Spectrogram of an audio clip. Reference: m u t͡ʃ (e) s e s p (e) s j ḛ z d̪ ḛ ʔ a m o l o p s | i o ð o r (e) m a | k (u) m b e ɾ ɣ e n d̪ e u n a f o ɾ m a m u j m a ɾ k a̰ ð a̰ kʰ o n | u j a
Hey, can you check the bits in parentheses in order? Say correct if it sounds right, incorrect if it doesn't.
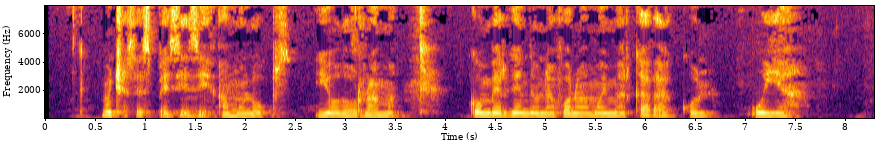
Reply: incorrect: a, correct, incorrect: a, incorrect: o

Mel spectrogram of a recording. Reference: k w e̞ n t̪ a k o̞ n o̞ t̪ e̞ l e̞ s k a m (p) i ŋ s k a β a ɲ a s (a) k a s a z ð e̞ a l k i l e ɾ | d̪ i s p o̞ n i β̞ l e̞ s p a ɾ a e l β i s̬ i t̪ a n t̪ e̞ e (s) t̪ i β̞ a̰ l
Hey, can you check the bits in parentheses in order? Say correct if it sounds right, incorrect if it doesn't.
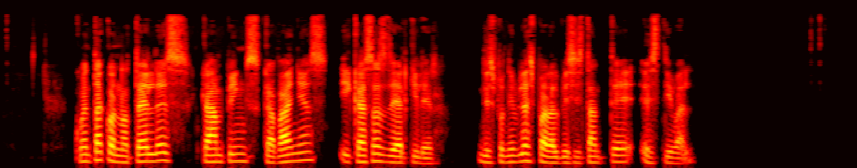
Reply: correct, incorrect: i, correct

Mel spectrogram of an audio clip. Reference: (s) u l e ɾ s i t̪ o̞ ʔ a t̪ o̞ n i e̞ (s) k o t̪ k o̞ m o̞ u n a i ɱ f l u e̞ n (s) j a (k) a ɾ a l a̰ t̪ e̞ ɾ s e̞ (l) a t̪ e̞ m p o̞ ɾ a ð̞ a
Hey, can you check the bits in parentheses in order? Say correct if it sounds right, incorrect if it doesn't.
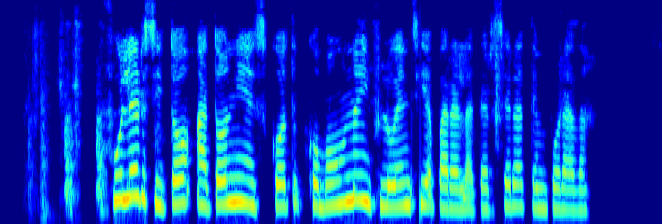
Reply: incorrect: f, correct, correct, incorrect: p, incorrect: ɾ

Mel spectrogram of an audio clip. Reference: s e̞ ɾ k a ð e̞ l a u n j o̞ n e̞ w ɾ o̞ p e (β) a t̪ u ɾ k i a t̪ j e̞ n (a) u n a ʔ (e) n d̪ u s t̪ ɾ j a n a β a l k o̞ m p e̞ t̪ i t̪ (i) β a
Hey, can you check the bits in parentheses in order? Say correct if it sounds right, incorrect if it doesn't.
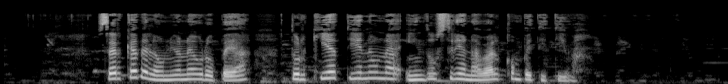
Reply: incorrect: none, incorrect: e, incorrect: i, correct

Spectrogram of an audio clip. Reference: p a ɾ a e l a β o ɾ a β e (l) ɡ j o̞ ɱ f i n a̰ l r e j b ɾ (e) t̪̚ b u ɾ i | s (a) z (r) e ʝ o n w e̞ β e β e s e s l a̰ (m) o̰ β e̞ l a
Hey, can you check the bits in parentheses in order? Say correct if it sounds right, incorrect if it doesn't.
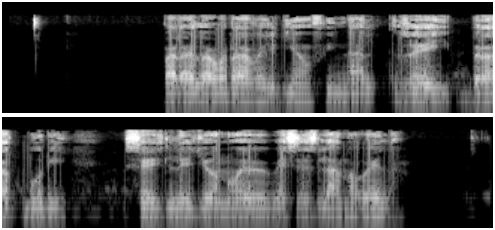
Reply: correct, incorrect: a, incorrect: e, incorrect: l, incorrect: n

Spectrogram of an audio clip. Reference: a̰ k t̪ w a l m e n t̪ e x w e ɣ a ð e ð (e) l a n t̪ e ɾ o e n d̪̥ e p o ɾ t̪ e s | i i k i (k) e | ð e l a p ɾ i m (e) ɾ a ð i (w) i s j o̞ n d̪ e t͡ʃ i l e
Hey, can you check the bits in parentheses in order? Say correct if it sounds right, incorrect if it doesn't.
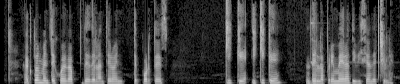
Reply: correct, correct, correct, incorrect: β

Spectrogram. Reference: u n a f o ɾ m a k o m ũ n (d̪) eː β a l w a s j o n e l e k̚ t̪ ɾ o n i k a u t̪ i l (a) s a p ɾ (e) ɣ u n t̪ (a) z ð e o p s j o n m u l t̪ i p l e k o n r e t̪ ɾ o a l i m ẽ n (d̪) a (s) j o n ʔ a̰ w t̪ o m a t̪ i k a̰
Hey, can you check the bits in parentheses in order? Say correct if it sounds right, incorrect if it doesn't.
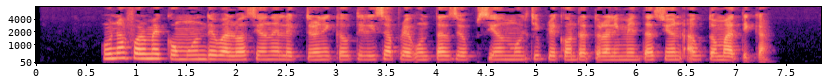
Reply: correct, incorrect: i, correct, correct, incorrect: t̪, correct

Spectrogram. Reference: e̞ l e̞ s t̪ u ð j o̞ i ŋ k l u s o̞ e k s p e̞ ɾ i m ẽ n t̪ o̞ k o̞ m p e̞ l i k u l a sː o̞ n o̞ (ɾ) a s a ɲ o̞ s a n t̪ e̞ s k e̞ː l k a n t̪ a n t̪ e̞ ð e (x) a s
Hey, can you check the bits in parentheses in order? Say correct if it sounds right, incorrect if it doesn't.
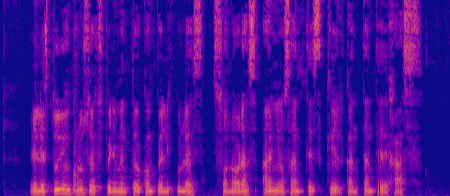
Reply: correct, correct

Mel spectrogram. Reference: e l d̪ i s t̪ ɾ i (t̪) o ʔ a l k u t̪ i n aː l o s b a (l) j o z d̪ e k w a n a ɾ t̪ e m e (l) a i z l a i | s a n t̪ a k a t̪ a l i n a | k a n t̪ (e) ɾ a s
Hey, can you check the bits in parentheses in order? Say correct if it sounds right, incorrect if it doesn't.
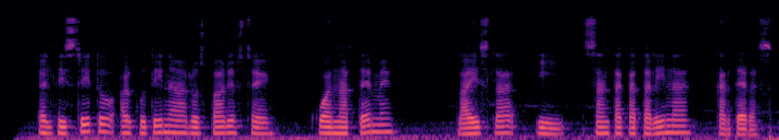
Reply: correct, incorrect: ɾ, correct, correct

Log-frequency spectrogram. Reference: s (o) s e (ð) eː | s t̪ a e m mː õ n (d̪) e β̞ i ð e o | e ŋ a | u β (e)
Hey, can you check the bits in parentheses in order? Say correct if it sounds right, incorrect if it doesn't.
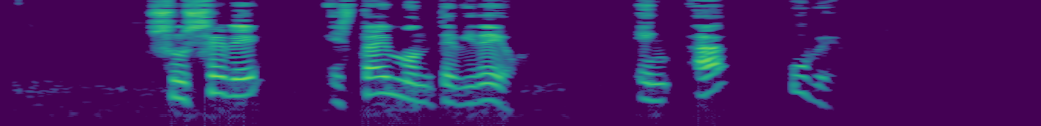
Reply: incorrect: u, correct, incorrect: t̪, correct

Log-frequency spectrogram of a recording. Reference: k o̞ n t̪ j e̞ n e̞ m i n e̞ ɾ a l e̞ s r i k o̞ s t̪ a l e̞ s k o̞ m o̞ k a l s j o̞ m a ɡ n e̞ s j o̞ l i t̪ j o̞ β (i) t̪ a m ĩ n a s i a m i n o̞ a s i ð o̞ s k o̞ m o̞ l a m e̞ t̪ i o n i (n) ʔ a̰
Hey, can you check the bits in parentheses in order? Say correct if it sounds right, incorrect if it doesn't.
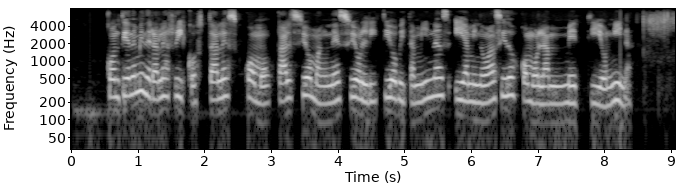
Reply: correct, correct

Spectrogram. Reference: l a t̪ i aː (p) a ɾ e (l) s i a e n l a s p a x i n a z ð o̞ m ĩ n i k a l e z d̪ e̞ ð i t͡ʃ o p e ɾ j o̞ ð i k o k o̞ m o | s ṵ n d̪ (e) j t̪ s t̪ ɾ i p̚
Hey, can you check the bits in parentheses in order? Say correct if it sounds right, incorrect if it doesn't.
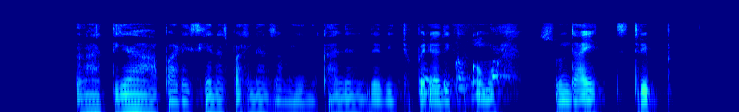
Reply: correct, incorrect: none, incorrect: a

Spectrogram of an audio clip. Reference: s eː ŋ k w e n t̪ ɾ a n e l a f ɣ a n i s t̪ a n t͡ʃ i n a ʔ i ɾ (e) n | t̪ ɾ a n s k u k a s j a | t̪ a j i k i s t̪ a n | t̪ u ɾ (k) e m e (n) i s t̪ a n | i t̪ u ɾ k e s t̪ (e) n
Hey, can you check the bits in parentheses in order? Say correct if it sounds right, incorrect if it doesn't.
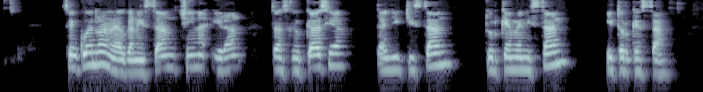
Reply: incorrect: a, correct, correct, incorrect: a

